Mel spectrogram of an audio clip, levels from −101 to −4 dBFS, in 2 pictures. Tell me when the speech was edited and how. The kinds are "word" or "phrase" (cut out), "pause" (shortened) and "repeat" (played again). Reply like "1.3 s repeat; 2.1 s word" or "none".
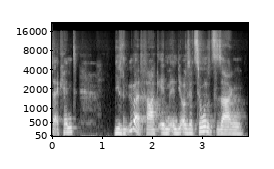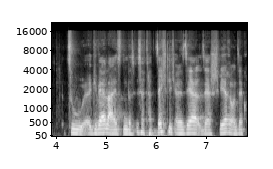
none

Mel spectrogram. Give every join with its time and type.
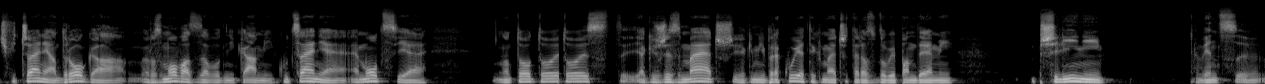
5.6 s repeat

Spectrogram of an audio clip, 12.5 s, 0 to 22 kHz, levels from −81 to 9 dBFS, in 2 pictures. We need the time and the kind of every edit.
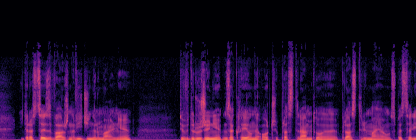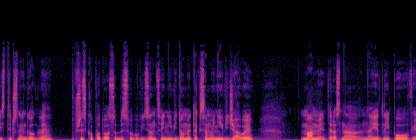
1.1 s word; 2.7 s word; 3.3 s word; 4.7 s word; 7.8 s word; 10.7 s word

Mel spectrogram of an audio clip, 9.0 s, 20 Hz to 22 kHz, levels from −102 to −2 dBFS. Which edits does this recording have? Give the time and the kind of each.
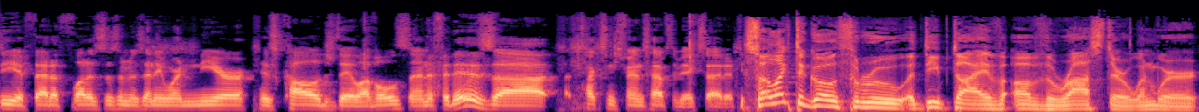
1.9 s pause

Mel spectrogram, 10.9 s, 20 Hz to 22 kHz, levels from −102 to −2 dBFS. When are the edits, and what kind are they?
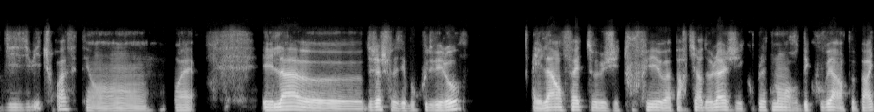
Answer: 4.6 s word

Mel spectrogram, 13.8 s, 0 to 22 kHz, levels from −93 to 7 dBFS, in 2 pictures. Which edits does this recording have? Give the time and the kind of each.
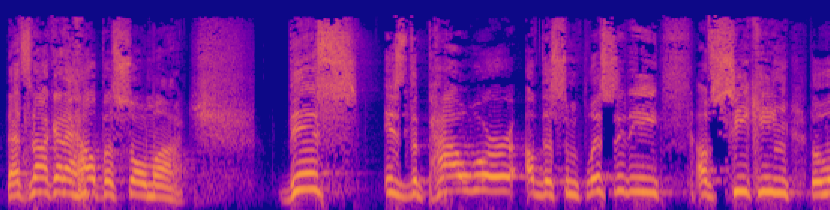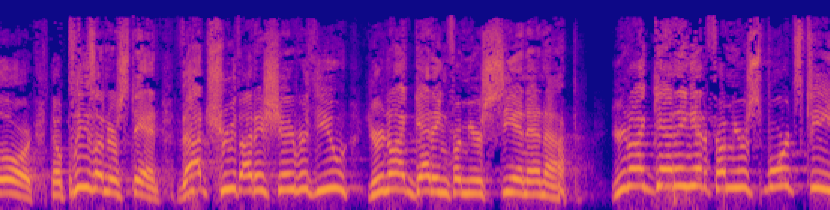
2.1 s pause; 11.9 s pause

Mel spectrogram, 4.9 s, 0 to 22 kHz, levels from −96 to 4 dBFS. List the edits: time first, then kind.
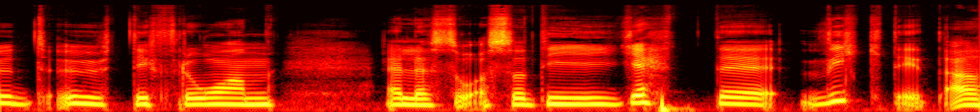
none

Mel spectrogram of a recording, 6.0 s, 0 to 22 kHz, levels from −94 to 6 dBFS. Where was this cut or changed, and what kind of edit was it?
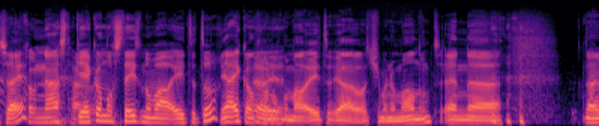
none

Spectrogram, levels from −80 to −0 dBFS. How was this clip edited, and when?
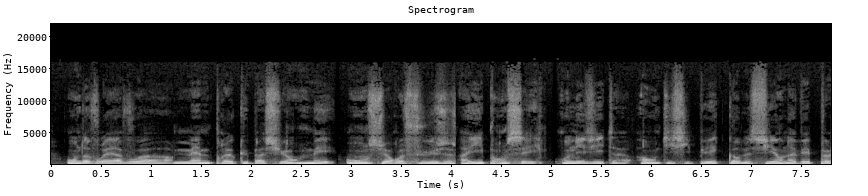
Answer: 1.2 s word; 4.0 s word

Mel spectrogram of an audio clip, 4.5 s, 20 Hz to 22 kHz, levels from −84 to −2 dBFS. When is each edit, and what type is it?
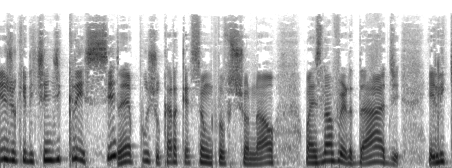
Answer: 1.2 s word; 2.1 s word

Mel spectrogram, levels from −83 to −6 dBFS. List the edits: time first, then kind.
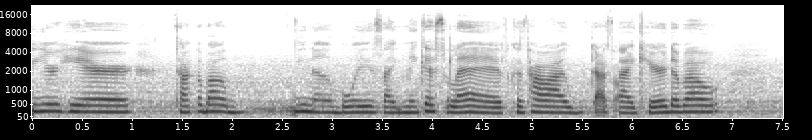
4.9 s word; 5.9 s word

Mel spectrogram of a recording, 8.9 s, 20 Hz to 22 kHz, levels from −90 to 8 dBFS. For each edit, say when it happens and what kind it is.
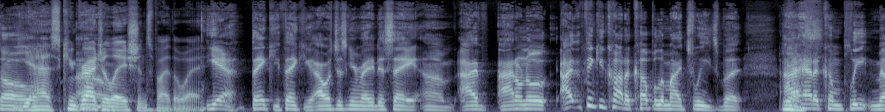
none

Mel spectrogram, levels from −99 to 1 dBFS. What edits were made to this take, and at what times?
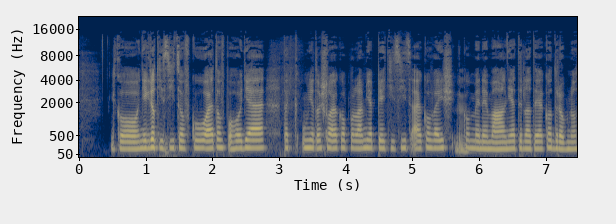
1.2 s phrase

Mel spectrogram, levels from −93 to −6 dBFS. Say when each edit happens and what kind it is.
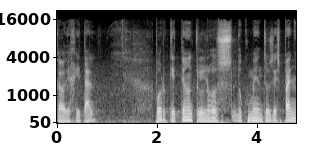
1.9 s pause; 2.8 s word

